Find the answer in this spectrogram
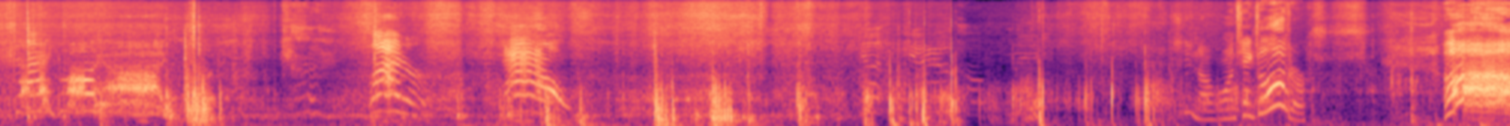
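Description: Children's high-pitched calls and squeals, muffled, amid rustling and knocking as jacket fabric rubs against the microphone.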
